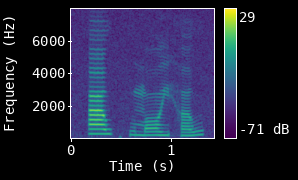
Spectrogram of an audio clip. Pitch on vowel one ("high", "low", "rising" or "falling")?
high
